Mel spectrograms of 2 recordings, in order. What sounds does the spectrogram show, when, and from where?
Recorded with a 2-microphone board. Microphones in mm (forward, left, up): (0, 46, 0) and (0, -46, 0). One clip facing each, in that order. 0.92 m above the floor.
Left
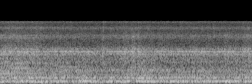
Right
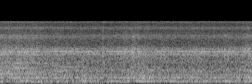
Only background noise.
